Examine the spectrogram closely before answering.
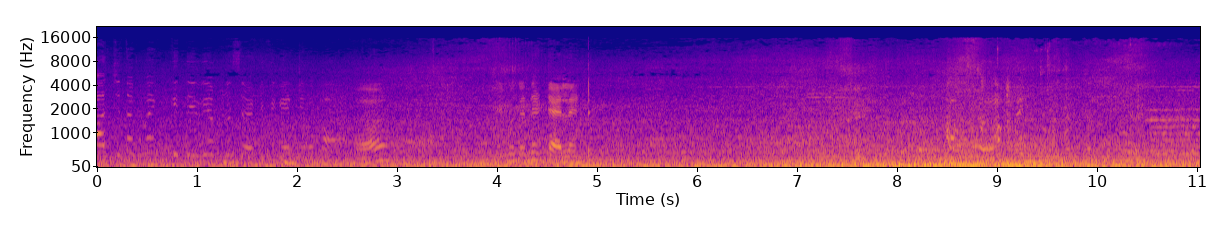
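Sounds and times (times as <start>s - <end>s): passing traffic: 0.0s - 11.0s
road and vehicle rumble: 0.0s - 11.0s.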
